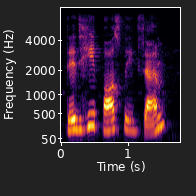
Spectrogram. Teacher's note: It starts with the auxiliary did. It has a rising intonation.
